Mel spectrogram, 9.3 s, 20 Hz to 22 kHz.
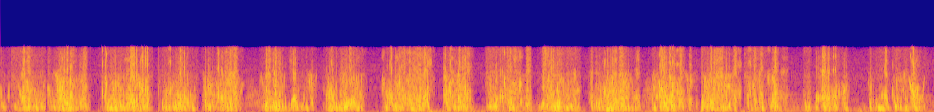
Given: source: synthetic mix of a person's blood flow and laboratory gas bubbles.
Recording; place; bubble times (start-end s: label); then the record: Doppler ultrasound of blood flow; subclavian vein
0.00-0.90 s: bubbles
0.98-1.55 s: bubbles
1.59-1.99 s: bubbles
2.01-2.44 s: bubbles
2.59-3.17 s: bubbles
3.22-3.67 s: bubbles
3.81-4.35 s: bubbles
4.43-4.75 s: bubbles
4.84-5.34 s: bubbles
5.37-5.82 s: bubbles
5.88-6.42 s: bubbles
6.48-7.88 s: bubbles
8.03-8.50 s: bubbles
8.68-9.29 s: bubbles
From the record:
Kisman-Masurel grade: 444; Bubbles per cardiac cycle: continuous sound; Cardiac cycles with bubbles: 100%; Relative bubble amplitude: maximal (0.775 to 0.999); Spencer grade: 4 (maximum detectable bubble signal sounding continuously throughout systole and diastole of every cardiac period, and overriding the amplitude of the normal cardiac signals); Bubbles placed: anywhere in the cardiac cycle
